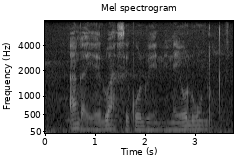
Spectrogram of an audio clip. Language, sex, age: Xhosa, male, 24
